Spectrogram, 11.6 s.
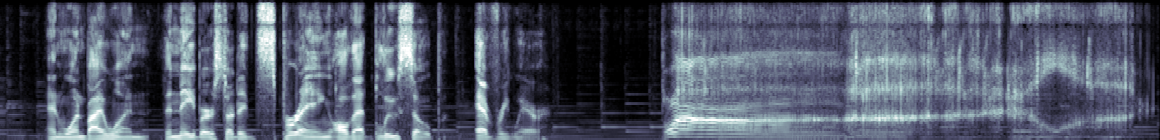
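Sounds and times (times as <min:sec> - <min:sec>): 
speech: 0:00.5 - 0:05.6, 0:06.6 - 0:08.7
person vocally imitating gummy bears melting: 0:06.7 - 0:11.5.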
